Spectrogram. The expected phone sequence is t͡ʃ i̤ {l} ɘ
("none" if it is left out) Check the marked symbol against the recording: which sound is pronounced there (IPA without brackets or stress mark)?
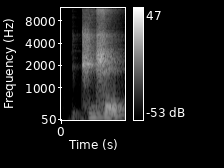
ʐ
